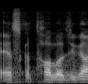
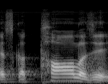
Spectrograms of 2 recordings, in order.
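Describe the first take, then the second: First: All syllables get even stress, with no accent. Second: The stress falls on the syllable 'tol'. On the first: The speaker calls it wrong. "에스카톨로지가 아니고" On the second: The speaker calls it right. "영어는 항상 액센트가 있어요"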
